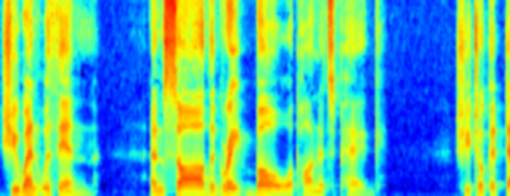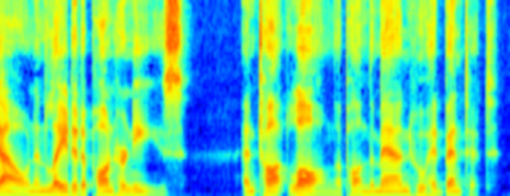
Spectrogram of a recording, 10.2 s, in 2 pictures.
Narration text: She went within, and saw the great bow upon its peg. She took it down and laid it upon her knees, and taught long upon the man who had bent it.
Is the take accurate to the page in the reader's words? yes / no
yes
